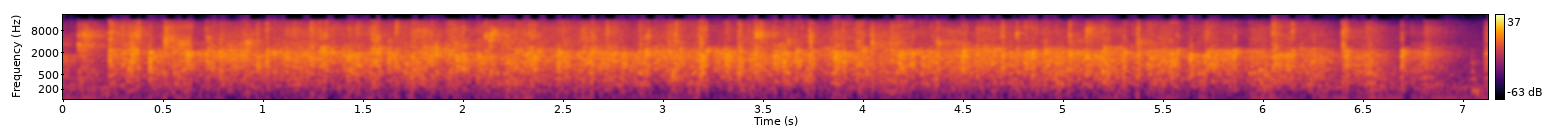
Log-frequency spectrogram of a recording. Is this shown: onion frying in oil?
no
